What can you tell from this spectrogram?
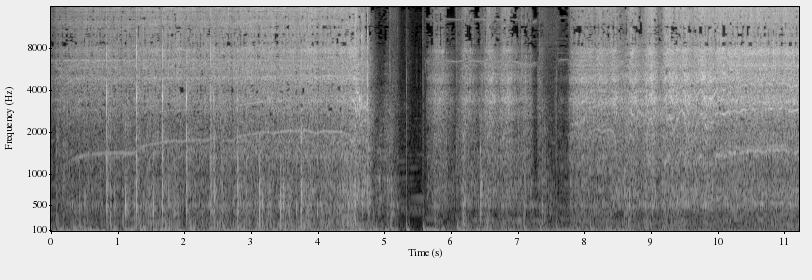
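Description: Cordless drill with a 2-inch hole saw cutting through a plastic trim panel, the motor whine rising as the saw bites, with a rattle of chattering teeth. It stops briefly about five seconds in, then runs again.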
